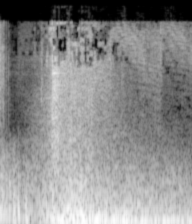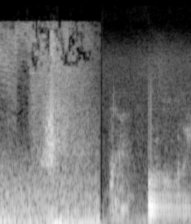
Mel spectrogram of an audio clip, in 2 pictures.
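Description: A bomb explodes in the mobile battle game PUBG Mobile with a long, loud rumbling boom and roar that fades out, then a voice speaks briefly.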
